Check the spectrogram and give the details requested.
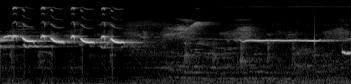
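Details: Common iora (cipoh) song in full variation with sirtu fills: four quick repeated down-slurred whistles, a pause, then a long flat whistle ending in a lower note.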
